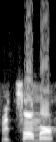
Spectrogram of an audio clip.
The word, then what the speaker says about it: Midsomer: It's Midsomer. It's pronounced Midsummer.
